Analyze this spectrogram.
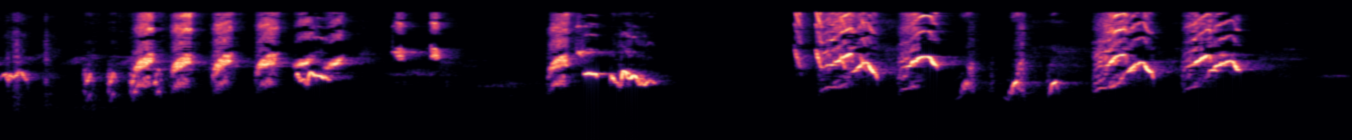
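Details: Greater green leafbird singing as a lure for other leafbirds: fast runs of sharp chirping notes and looped whistles, two dense bursts separated by a brief pause.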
